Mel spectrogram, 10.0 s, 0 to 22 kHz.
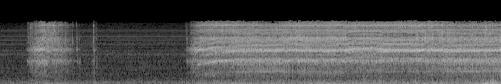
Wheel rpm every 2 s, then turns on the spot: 20, 10, 140, 160, 160.
none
